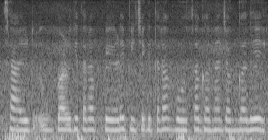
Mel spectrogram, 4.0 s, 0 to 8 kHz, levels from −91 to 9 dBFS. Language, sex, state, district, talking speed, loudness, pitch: Hindi, female, Bihar, Gaya, 225 wpm, -15 LUFS, 220 Hz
